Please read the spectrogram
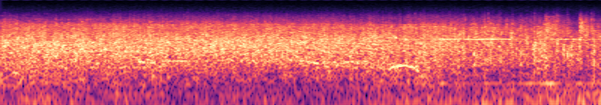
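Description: Studio audience laughing and applauding, easing off near the end.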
